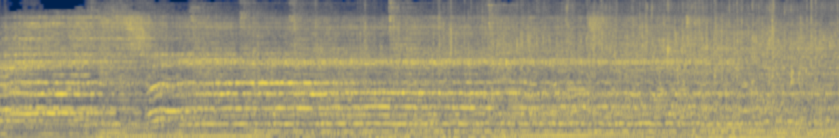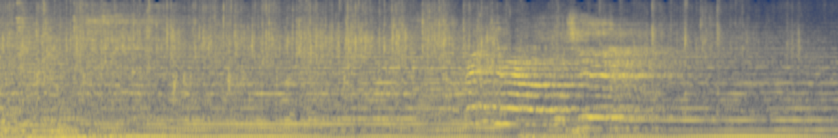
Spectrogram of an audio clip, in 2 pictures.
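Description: A man and a woman singing a Cantopop duet over backing music, holding long sustained notes as the song closes.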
